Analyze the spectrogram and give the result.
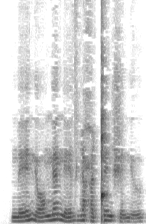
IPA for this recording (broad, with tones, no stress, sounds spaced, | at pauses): n̪ eː˩˧ nʲ ɔː˩˧ ŋ ɛ˥˧ ŋ eː˩˥ dʱ i˥˧ ħ i˩˥ ǃ e˥˧ ŋ ʃ ɪ˩˧ nʲ ɯ˩˧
